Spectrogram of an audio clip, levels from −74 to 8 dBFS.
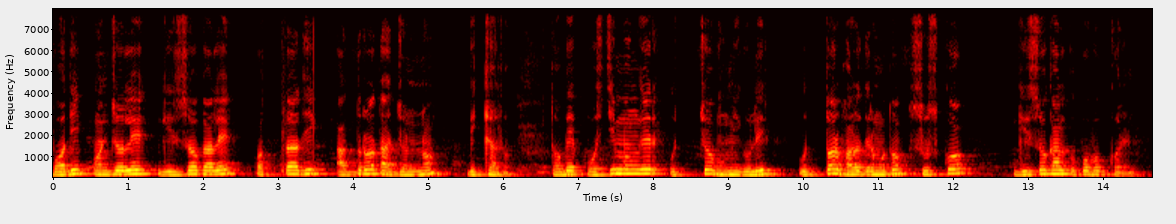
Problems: background sounds at intervals, continuous background conversations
